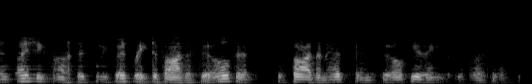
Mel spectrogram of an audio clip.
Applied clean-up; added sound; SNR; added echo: neural mask model DeepFilterNet 3.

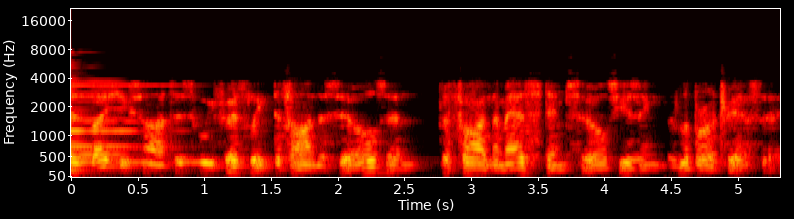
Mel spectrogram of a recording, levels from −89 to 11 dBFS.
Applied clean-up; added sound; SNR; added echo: classical method WPE with log-MMSE.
